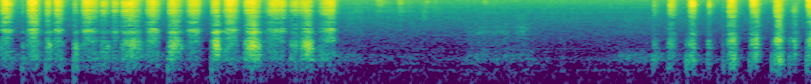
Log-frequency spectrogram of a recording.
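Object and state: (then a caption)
Pastel paper scratched with a pastel pencil. A white pastel pencil scratches quick hatching strokes across a small taped sienna Pastelmat card, making a soft, gritty rubbing rasp with a bright edge. About fifteen short strokes come in two bursts, separated by a few seconds of near-silence.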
